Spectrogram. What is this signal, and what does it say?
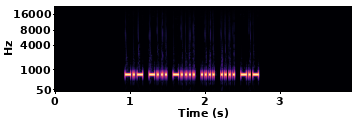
Morse code, heard as a keyed tone, about 46 wpm, 700 Hz. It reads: KB6HHK
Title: USA Call Signs - 6 Characters - 4x Character Spacing - 45wpm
